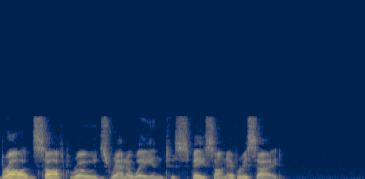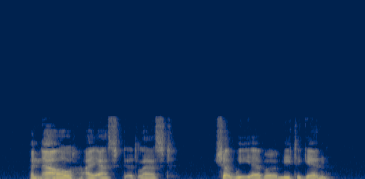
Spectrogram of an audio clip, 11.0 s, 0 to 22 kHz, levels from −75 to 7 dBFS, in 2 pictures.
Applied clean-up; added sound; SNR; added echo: none; none; none; none.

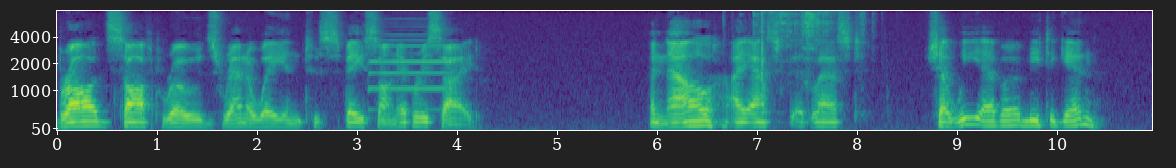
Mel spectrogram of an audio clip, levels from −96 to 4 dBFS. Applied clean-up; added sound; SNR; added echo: none; Wind instrument, woodwind instrument + Cutlery, silverware; 15 dB; none.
